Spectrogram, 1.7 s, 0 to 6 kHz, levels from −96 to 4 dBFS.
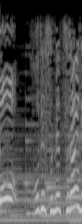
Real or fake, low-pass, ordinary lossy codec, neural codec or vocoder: real; 5.4 kHz; none; none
